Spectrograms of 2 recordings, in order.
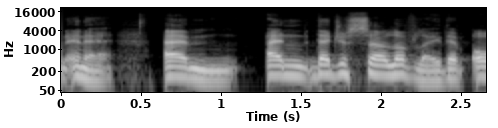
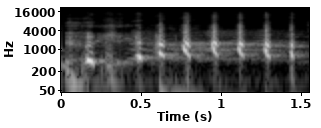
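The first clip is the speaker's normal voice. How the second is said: sudden squealing high laugh; embarrassed laugh; 6 dB louder than usual. Real, not acted. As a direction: burst out in a shrieking laugh. Laughs after saying he's gorgeous.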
